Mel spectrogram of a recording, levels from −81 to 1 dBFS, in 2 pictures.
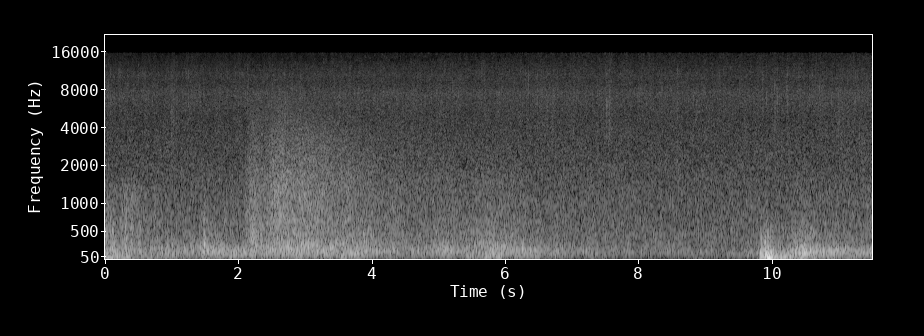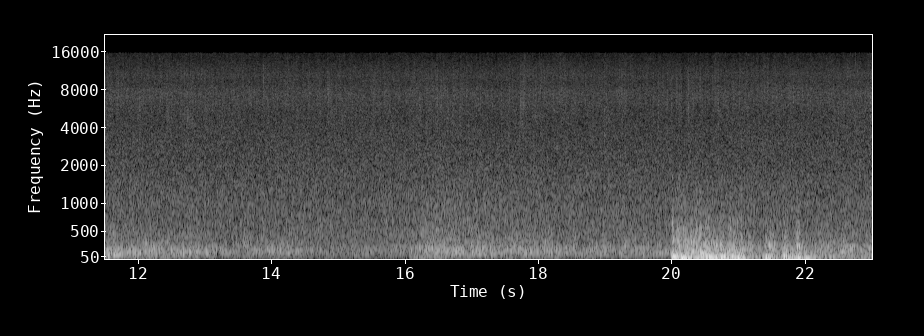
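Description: No technical faults occur anywhere in the clip, so there are none to describe in time order.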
